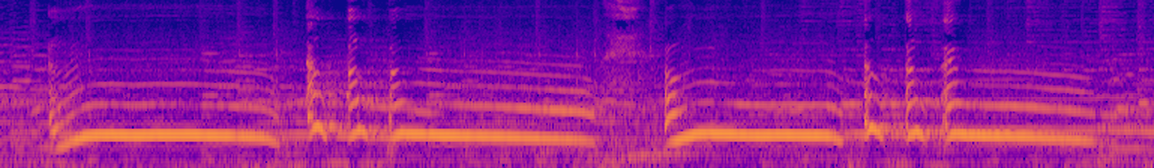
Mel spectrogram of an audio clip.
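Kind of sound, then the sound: animal, wolf howling loudly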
